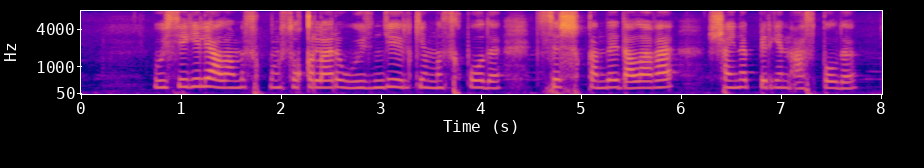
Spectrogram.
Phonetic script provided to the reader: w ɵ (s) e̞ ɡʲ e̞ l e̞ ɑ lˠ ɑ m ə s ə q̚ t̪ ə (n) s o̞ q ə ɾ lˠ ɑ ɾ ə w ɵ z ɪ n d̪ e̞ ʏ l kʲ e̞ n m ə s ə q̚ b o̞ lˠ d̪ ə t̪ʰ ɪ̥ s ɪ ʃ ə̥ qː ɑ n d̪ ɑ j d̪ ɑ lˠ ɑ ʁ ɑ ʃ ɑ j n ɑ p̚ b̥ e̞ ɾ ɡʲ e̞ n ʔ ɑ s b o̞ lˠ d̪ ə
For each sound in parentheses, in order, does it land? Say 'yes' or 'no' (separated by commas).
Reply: yes, no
